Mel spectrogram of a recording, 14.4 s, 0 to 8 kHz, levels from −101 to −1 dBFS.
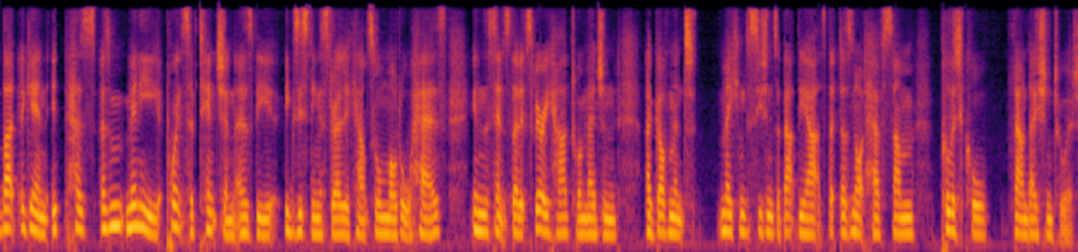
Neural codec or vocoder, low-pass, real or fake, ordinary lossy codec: codec, 16 kHz, about 1 kbps, DyCAST, with the encoder's durations; 7.2 kHz; fake; AAC, 32 kbps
